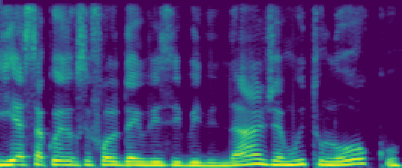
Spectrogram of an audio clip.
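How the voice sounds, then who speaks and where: Heard in a very clean recording with a silent background, a woman's dark, mellow tone has a dry, close sound with no echo. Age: 70s. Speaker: fitness influencer. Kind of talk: casual chat. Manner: animated.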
